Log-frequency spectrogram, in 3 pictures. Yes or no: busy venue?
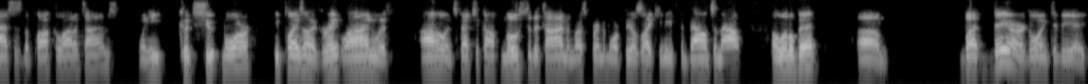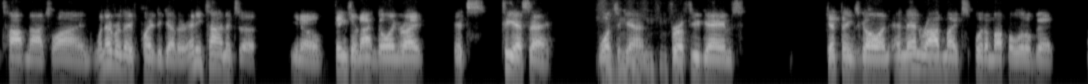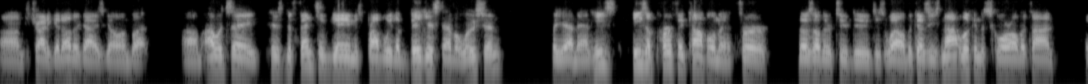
no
